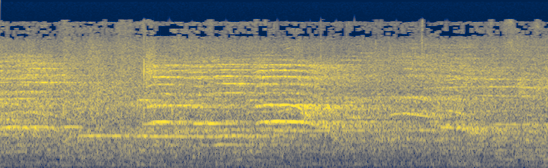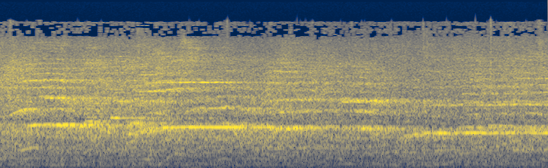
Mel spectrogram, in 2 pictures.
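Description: Swimmers splash through water in an echoing hall.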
